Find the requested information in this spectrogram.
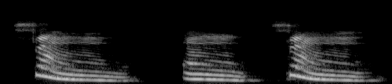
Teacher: So the air that is coming from your stomach goes through your nose and comes out through your nose. If you articulate it rightly, you're going to feel weight on your nose. It's like you're carrying something heavy and you're making the sound. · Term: nasal sound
